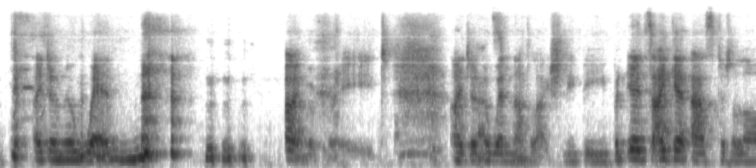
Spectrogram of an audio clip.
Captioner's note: both laugh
